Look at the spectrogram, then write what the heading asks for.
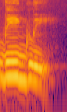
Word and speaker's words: legally: Legally is not legally. It's 3 syllables.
